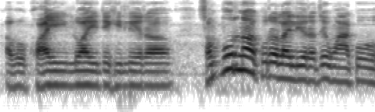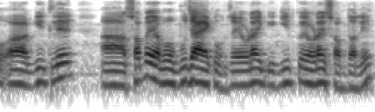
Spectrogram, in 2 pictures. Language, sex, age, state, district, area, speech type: Nepali, male, 30-45, West Bengal, Kalimpong, rural, spontaneous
